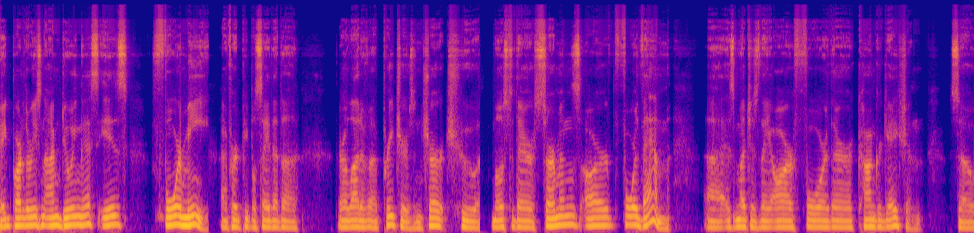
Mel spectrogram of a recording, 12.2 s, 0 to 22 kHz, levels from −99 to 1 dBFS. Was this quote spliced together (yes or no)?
yes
